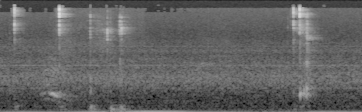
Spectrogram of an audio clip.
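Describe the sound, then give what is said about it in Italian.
A few sharp computer mouse and keyboard clicks, fairly quiet, spaced irregularly with a short pause before a final pair of clicks near the end, as someone copies and pastes a website address. No one speaks. “Aspetta perché posso fare copia e incolla.”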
